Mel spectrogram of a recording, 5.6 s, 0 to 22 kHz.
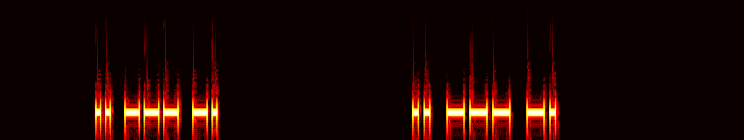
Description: Morse code, heard as a keyed tone, about 37 wpm, 700 Hz. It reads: ION ION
